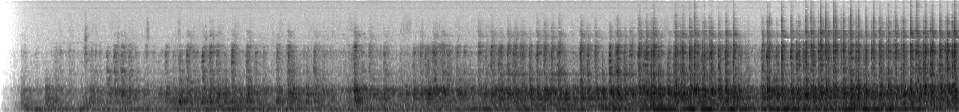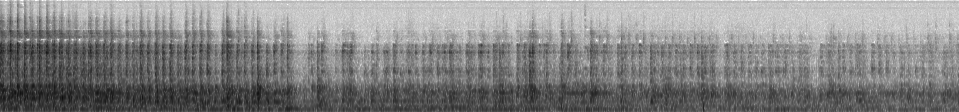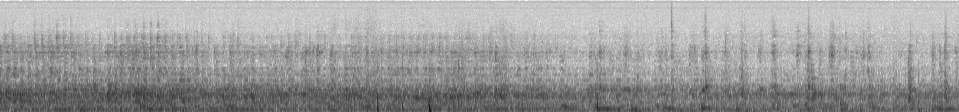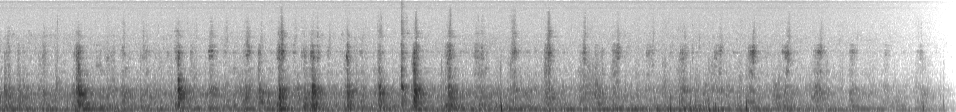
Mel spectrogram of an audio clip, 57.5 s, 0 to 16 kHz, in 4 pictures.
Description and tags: Contact Mic Newport Footbridge Floor 02
contactmic, vibration, footbridge, eerie, contact, newport, southwales, bridge, rumble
